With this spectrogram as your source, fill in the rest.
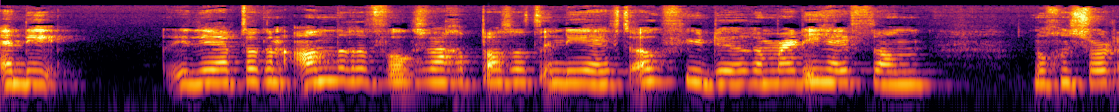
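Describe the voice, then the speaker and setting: Audible room echo surrounds a woman's high-pitched voice, dark and mellow in tone and delivered in a monotone, flat intonation. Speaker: podcast co-host. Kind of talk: casual chat.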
